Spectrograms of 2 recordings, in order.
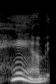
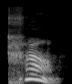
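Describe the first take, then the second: First: It starts with a plain, soft h sound. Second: It starts with a throaty, k-like kh sound. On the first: The speaker calls it wrong. "It's not Ham" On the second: The speaker calls it right. "it's Ham, you see the Ka at the beginning"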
